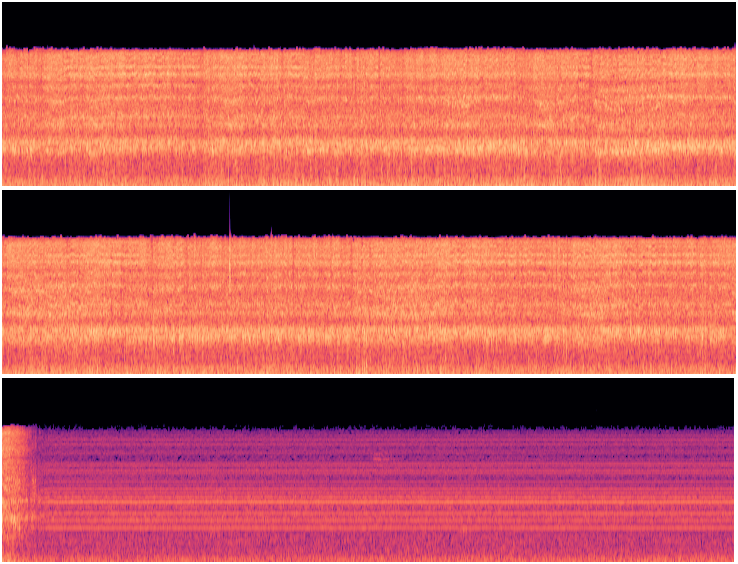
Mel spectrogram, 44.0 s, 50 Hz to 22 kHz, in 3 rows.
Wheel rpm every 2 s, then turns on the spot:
220, 230, 230, 230, 220, 230, 210, 220, 210, 230, 230, 210, 230, 220, 180, 0, 0, 0, 0, 0, 0, 0.
none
